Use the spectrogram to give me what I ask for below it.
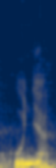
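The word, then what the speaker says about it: كنية: Kalau kunyah ini jangan salah baca ngih. Kalau enggak bisa. Kalau ini bacanya kunyah. Kunyah. Kunyah.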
